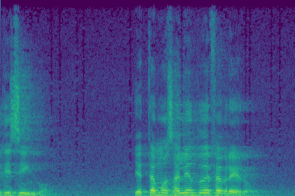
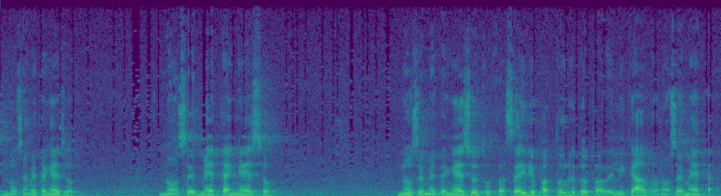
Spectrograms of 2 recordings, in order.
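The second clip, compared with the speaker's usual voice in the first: low, softened retold warning; quiet, repeated caution, acted out; hushed warning; 5 semitones lower, 9 dB quieter than usual. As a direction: warn someone off in a lowered voice.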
